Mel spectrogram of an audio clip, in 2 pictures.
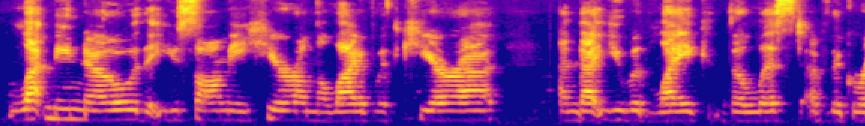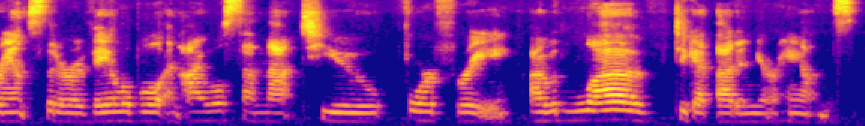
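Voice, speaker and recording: A woman's voice: mid-range voice, flat delivery, moderate pace, poor audio. A woman speaking informally as a guest coach on a livestream, explaining details and encouraging listeners to act. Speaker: business coach, guest sponsor. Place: remote live video stream.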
